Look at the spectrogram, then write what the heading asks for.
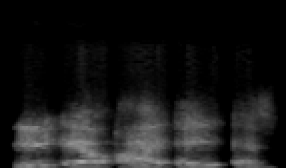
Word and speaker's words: Elias: is spelled ilyas i think this is correct e-l-i-a-s can you pronounce that for me butterfly be honest elias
